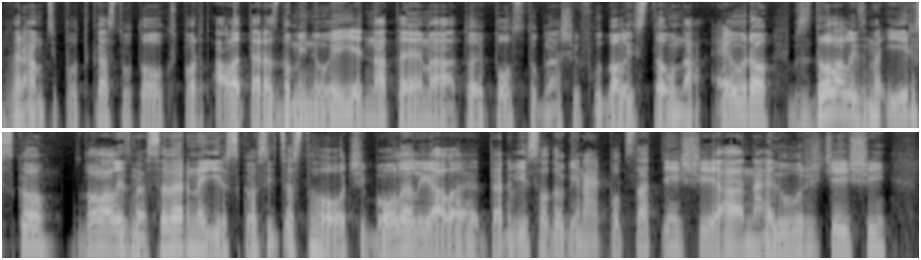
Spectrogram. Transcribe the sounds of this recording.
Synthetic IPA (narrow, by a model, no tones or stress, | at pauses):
vɾaːmt͡si̥pɔt̪kast̪ut̪ɔlkspɔɾt̪a̰lɛt̪ɛɾazd̪ɔminujɛjɛd̪nat̪ɛːmaːt̪ɔjɛpɔst̪ubnaʃixfud̪̚balist̪ɔʊna̰ʔɛʊɾɔzd̪ɔlalizmɛ̰ʔiːɾskɔzd̪ɔlalizmɛsɛʋɛɾnɛiːɾskɔsiːt͡sɛst̪ɔɦɔɔt͡ʃibɔlɛlialɛt̪ɛnʋiːslɛd̪ɔɡjɛna̰jpɔt͡st̪at̪ɲɛjʃiːanajd̪ʊɔlɛʒicɛjʃiː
